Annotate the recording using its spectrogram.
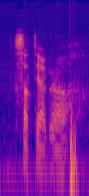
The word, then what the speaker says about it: Satyagraha: Satyagraha.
